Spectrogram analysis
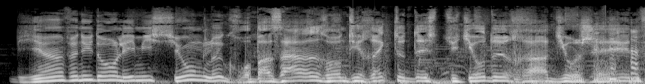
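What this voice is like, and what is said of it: Put-on Bruges accent. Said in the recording (French): “C'est quoi cet accent? ... Mais c'est quoi cet accent? ... C'est l'accent de Bruges.”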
